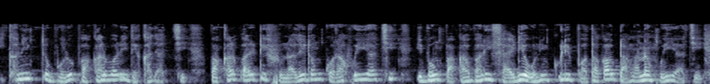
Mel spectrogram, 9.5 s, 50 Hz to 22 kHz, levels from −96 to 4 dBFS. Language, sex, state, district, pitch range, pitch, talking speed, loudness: Bengali, male, West Bengal, Dakshin Dinajpur, 160-210 Hz, 195 Hz, 140 wpm, -20 LUFS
